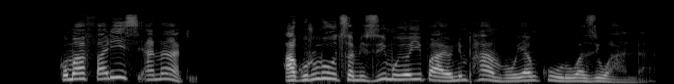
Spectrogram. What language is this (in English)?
Nyanja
